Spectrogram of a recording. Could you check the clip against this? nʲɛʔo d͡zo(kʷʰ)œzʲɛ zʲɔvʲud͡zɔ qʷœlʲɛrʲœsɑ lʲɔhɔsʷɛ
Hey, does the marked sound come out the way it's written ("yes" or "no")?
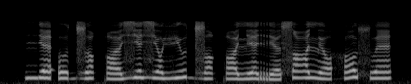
no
